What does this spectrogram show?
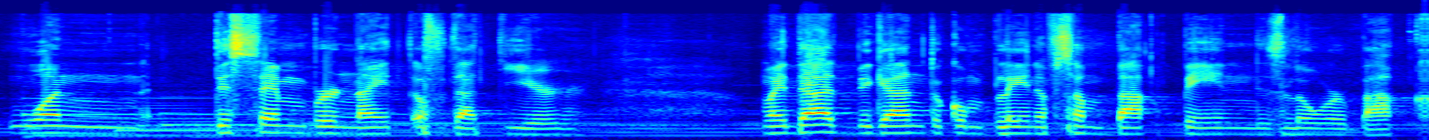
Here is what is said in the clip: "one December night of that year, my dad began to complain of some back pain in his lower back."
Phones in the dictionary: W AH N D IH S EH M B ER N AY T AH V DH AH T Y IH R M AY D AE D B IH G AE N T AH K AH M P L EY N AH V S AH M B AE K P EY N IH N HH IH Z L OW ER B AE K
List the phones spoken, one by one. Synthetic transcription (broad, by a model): W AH N D IH S EH M B ER N AY T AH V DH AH T Y IH R M AY D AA D B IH G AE N T AH K AH M P L EY N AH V S AH M B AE K P EY IH N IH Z L OW ER B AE K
